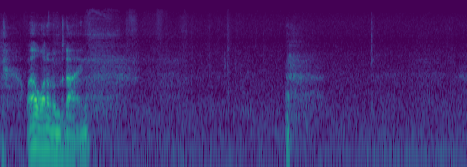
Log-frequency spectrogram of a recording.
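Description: Playing cards rustle softly as they are handled.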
